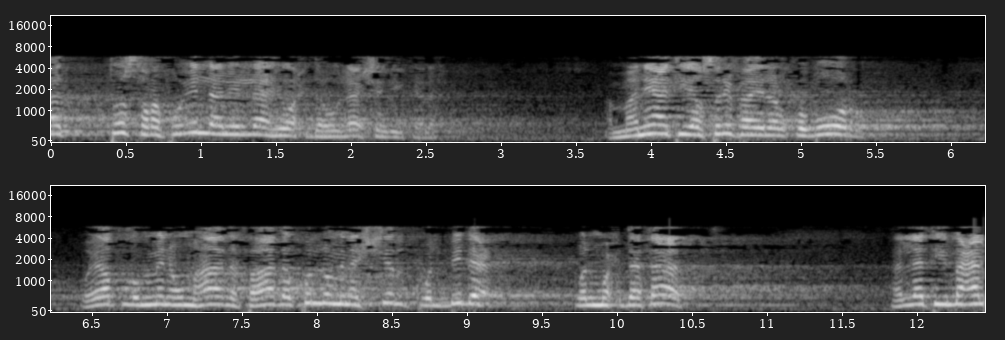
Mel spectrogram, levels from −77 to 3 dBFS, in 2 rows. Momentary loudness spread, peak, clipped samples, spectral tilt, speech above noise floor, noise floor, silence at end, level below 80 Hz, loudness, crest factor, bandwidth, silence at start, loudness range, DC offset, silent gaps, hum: 17 LU; 0 dBFS; under 0.1%; -4.5 dB/octave; 28 dB; -42 dBFS; 0 s; -50 dBFS; -15 LUFS; 16 dB; 6.2 kHz; 0 s; 3 LU; under 0.1%; none; none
